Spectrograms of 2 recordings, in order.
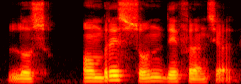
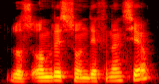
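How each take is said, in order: First: Said in the usual way. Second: Francia rising at the end as a question; question intonation. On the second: Shown as a demonstration. Teacher turns the statement into a question, rising on Francia. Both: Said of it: "use another intonation".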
